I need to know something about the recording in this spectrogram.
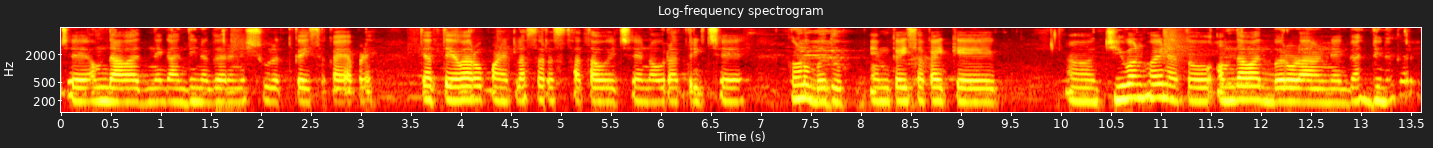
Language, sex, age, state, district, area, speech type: Gujarati, female, 18-30, Gujarat, Junagadh, urban, spontaneous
